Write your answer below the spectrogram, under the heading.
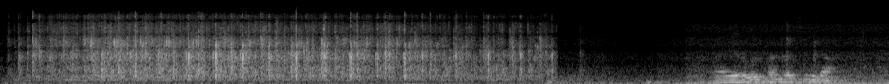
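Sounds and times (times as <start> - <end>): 
audience applause: 0.0 - 5.6
speech: 8.1 - 8.5.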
